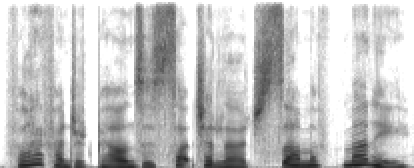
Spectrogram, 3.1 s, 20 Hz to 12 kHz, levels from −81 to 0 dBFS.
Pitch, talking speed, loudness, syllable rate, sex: 225 Hz, 195 wpm, -17 LUFS, 4.4 syllables/s, female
